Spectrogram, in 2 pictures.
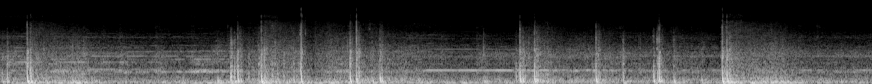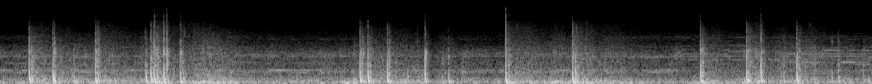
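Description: Aerial firework shells bursting in rapid succession: many sharp bangs, some in quick clusters, over a continuous low rumble.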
